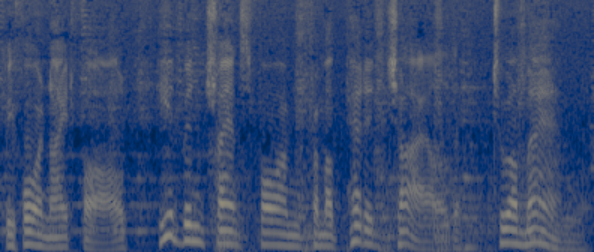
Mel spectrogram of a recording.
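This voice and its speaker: Slow, very expressive male narrator over music. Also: medium pitch. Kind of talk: dramatic scripted storytelling for children.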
